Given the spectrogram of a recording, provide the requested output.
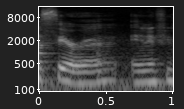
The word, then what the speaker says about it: Nasira: Nasira, and if you say Nas.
